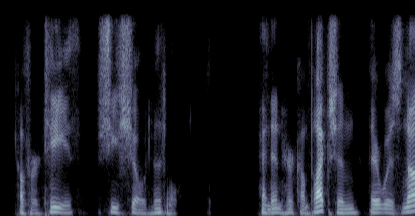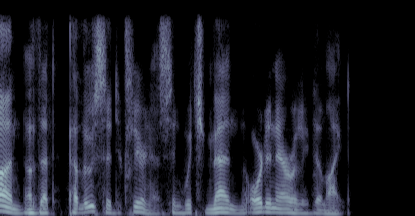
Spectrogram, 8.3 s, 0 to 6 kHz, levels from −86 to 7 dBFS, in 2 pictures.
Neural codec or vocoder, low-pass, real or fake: codec, 16 kHz, 4 kbps, X-Codec, HuBERT features, trained on general audio; 5.4 kHz; fake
